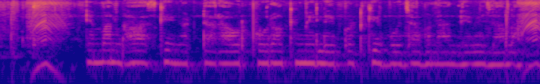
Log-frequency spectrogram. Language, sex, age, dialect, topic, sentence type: Bhojpuri, female, 25-30, Western, agriculture, statement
